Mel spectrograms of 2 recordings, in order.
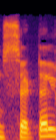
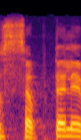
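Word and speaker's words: subtle: غلط تلفظ سے پڑھو, تم سٹل کو سبٹلے پڑھو, ٹھیک ہے, کچھ نہیں ہوتا, آپ نے اپنا مفہوم ادا کرنا ہے.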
